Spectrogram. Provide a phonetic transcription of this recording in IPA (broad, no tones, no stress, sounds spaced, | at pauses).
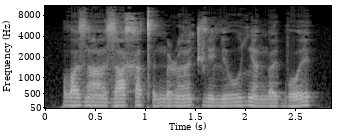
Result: lˠ ɘː z ãː ə̯ z a x a tʼ ɘ ŋ œ ɭ œ̃ː t͡ʃ lʲ ɘ lʲ uː ʎ ã ŋ œ ɪ̯ b o ɪ̯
